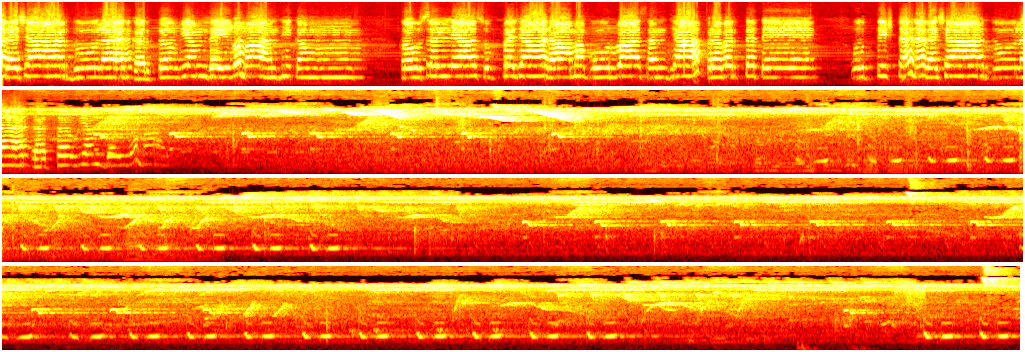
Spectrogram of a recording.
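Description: A song with singing ends abruptly about eight seconds in. From there to the end, the sound is outdoor forest ambience: insects buzzing steadily at a high pitch, birds chirping, a run of quick repeated calls, and twice a lower warbling trill.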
